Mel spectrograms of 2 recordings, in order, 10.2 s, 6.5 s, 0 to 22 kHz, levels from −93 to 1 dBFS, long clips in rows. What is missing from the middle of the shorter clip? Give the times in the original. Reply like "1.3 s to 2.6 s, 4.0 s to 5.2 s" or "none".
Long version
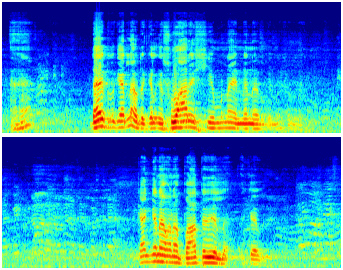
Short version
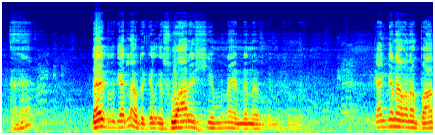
5.2 s to 6.7 s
